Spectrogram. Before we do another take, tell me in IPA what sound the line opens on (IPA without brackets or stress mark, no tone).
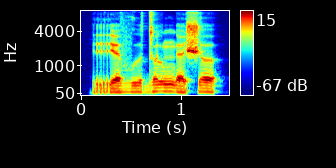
rʲ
